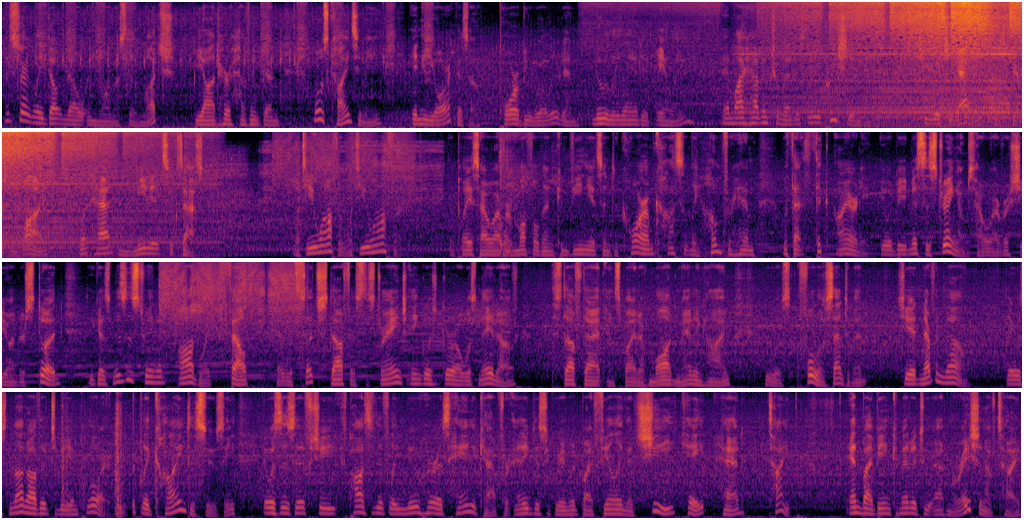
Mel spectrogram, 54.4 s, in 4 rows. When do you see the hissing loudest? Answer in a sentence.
The volume of the hissing peaks at 13 seconds.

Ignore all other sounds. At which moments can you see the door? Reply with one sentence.
The door can be heard from 20.2 to 21.0 s and from 41.6 to 42.5 s.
